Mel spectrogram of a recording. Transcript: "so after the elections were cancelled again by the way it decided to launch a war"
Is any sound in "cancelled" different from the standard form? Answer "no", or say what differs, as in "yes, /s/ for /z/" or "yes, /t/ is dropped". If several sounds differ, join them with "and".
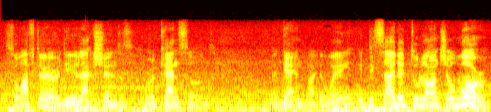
no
